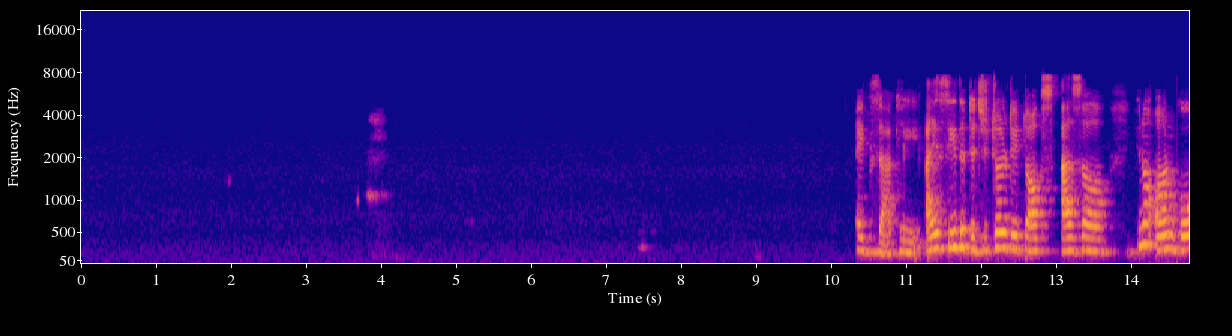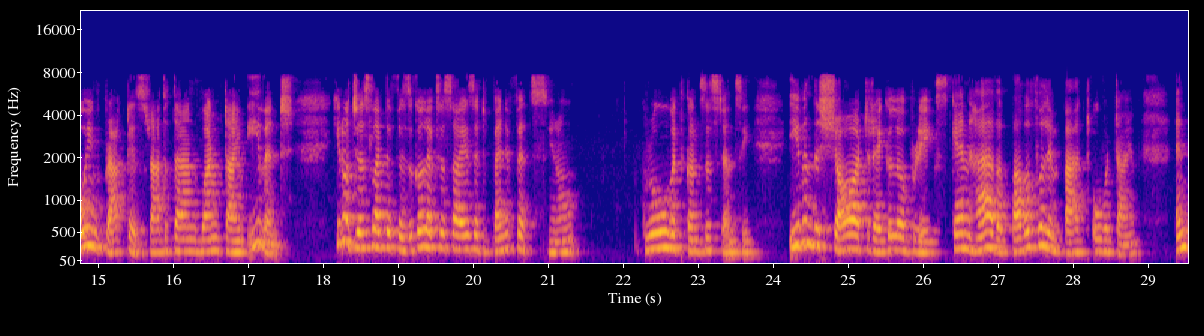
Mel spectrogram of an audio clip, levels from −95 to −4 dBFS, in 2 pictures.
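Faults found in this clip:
Concealed Bluetooth headset packet loss at 14.61 s, between "as a you know" and "practice rather than": one brief, near-inaudible patch where roughly 7.5 ms of audio went missing, consistent with a single dropped mSBC frame. The receiver filled the gap by repeating a best-matching recent stretch of waveform. The wideband mSBC link adds light graininess on loud sounds.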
